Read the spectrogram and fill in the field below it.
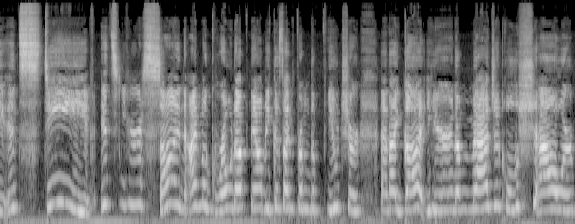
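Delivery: hammed-up son begging his mother; mock desperate plea. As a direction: beg through the window to Mom. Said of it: "he's like".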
